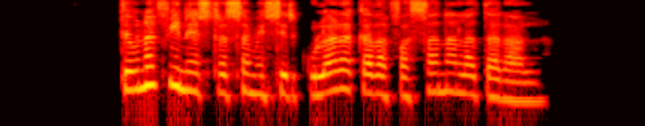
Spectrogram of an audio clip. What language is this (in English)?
Catalan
